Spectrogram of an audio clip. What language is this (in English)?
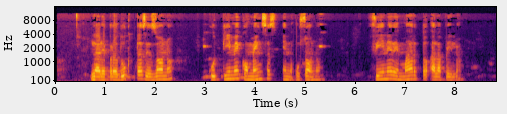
Esperanto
